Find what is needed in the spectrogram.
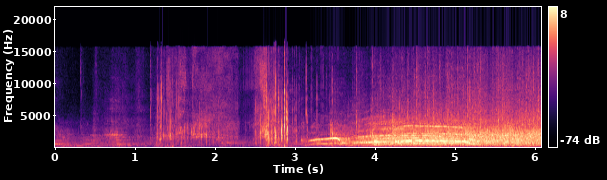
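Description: Thin plastic water bottle crinkling as it is squeezed empty, then a studio audience cheering and whooping, swelling from about three seconds in and holding loud.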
